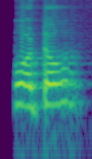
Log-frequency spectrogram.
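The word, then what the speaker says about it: photo: जभी भी आप किसी वर्ड में पीए देखते हो पीए है ना तो उसको एफ पढ़ोगे फ ठीक है फ नहीं फ नहीं फ ठीक है तो देखिए इसमें क्या पढ़ेंगे अपन लोग पोए का मतलब एफ लिखा है समझिए एफ एनी पोन फोटो फिजिक्स फार्मेसी ठीक है तो ये सब अपने वर्ड्स हैं।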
